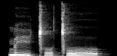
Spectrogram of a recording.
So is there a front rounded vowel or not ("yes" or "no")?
yes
